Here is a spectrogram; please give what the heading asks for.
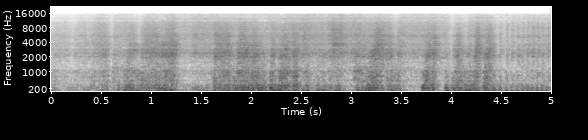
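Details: H.H. Scott 350C tube FM stereo tuner at lower dial frequencies: hissy, crackling static with signal surging and breaking up; dusty tuning capacitor, probably from years unrotated, remedied by cleaning the capacitor and pivot points.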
